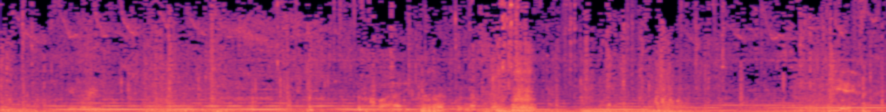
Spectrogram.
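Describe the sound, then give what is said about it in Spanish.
Hooves of a horse clip-clop steadily as it walks through open ground, carrying two boxes of belongings on its back in a period film scene; a voice speaks over the hoofbeats. “Al día siguiente camina por una zona más despejada de vegetación. El equino lleva sobre su lomo dos cajas con las pertenencias de Simón.”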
